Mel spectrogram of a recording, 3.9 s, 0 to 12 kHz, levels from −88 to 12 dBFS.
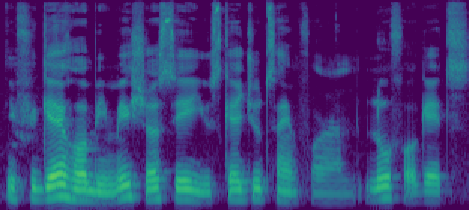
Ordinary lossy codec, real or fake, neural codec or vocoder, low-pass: none; real; none; none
